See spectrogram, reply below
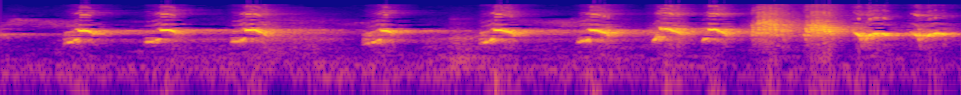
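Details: Far-off white-crested laughingthrush singing: spaced, harsh chuckling notes that speed up into a dense, noisy rattling run before settling onto a sustained tone.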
